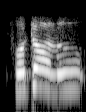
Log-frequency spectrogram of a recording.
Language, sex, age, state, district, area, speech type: Telugu, female, 60+, Andhra Pradesh, Krishna, urban, conversation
